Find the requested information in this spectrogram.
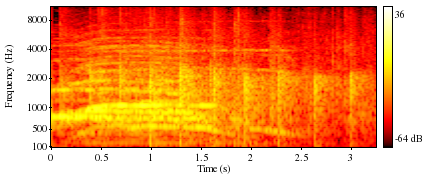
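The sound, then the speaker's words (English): A crowd in the Bronx, New York, cheers and yells loudly when called on to make some noise, with scattered sharp claps and a high whooping cry that slides downward in pitch, the roar easing slightly toward the end. “Yo, Bronx, New York, make some noise.”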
